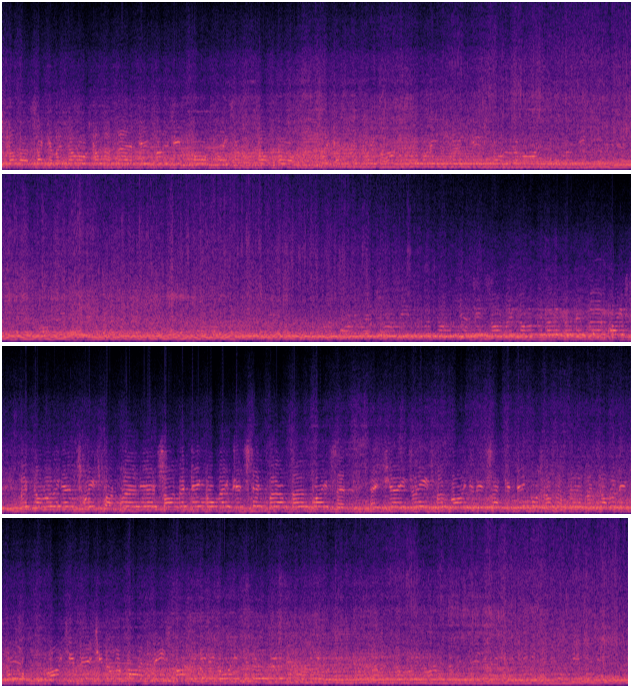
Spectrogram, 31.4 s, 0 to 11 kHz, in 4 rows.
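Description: Several 500cc solo sand-racing motorcycles running flat out together, their overlapping engine notes drifting up and down as they race.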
